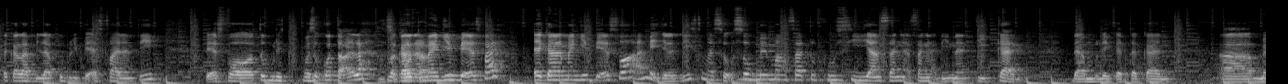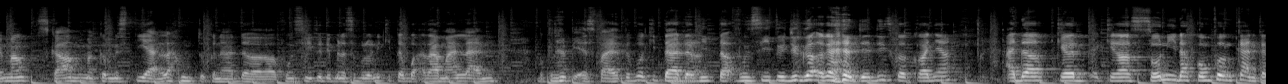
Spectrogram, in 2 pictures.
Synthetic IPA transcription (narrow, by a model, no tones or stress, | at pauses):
t̪akalabilaːkubolihpiɛsfajnant̪i | piɛsfɔt̪ubolɛhmas̬ʊʔkːot̪aʔlahsəbakalanamaŋɡɪmpiɛsfajfəkalnaʔmaŋɡɪmpiɛsfɔʔameʔd͡ʒaladist̪umasʊksomẽmãŋsat̪ufuŋsijaŋsaŋat̪̚saŋat̪̚dinant̪ikandanbolɛhkat̪akan | ʔəmemãŋsə̥kaɾaŋmemãŋkəməst̪ianlahunt̪ʊʔkːənaːdafuŋsit̪udimanasəbəlʊmɲikit̪abua̰ʔ̪̚ramalan | bəkənalpiɛspaat̪up̬ʊnkit̪aːdamint̪aʔfuŋsit̪̬ud͡ʒuɡaʔkand͡ʒadiskakaɲa | ʔadakkiɾasonidahkomfəŋkanka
